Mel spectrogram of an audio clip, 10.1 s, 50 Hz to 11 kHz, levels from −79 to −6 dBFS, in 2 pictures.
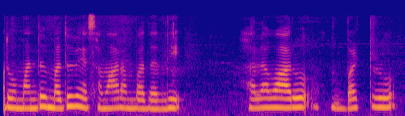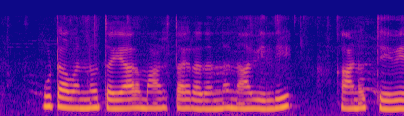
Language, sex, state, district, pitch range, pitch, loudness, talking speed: Kannada, female, Karnataka, Belgaum, 210-230 Hz, 215 Hz, -28 LUFS, 70 wpm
